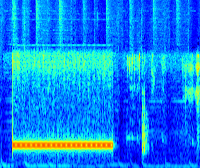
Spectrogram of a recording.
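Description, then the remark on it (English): A loud, steady telephone dial tone hums for about two seconds, then cuts off, followed by a brief faint click or beep against a quiet background. “Yeah, let's make that call.”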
